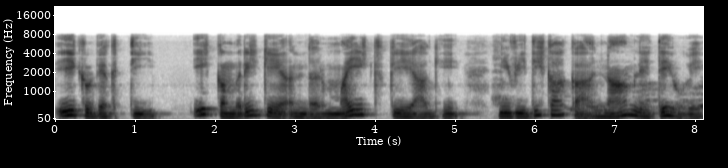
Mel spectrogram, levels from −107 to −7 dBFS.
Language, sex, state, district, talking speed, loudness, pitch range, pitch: Hindi, male, Himachal Pradesh, Shimla, 105 wpm, -18 LUFS, 100-150 Hz, 110 Hz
